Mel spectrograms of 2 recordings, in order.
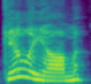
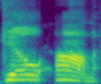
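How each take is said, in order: First: The name has three syllables, Gil-lee-um. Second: The name has two syllables, Gil-lum. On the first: The speaker calls it wrong. "Gilliam isn't the way you say it" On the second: The speaker calls it right. "It's Gillum"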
